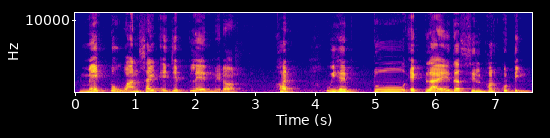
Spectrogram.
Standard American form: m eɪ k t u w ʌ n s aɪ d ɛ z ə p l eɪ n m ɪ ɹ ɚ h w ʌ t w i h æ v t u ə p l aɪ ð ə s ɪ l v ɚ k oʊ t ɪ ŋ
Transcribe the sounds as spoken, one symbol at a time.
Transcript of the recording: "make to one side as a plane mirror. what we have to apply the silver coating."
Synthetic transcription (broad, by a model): m eɪ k t u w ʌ n s aɪ d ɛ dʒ ə p l eɪ n m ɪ ɹ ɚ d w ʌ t w i h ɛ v t u ə p l aɪ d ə s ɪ l b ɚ k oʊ t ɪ ŋ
